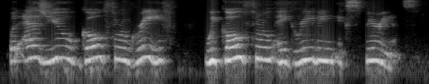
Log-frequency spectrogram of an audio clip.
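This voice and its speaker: The pace is very slow. The tone is dark and mellow. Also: woman, high pitch for a woman. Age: 60s. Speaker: grief specialist. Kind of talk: live stream talk. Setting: live video stream.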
